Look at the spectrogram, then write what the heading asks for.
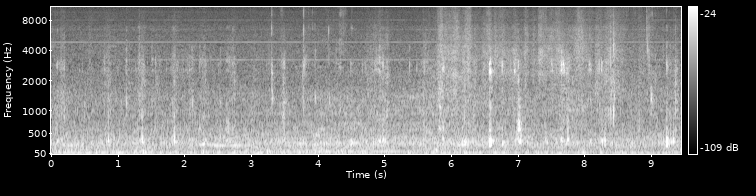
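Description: A person chewing and biting fresh fruit, faint. Scattered small crunches and clicks come more often in the second half.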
